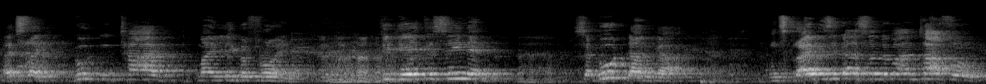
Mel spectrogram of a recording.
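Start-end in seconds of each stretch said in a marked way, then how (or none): 0.7-5.1 cheerful Bavarian German greeting, getting louder. Retold or imitated. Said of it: "have a Bavarian accent". 5.7-9.8 loud Bavarian German classroom reply. Retold or imitated. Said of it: "have a Bavarian accent".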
